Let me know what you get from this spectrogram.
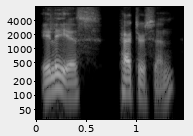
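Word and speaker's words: Elias Pettersson: but I remember when Elias Patterson which is how you pronounce pronounce it Elias Patterson um that's how the Swedish way would be to do it but I remember when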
